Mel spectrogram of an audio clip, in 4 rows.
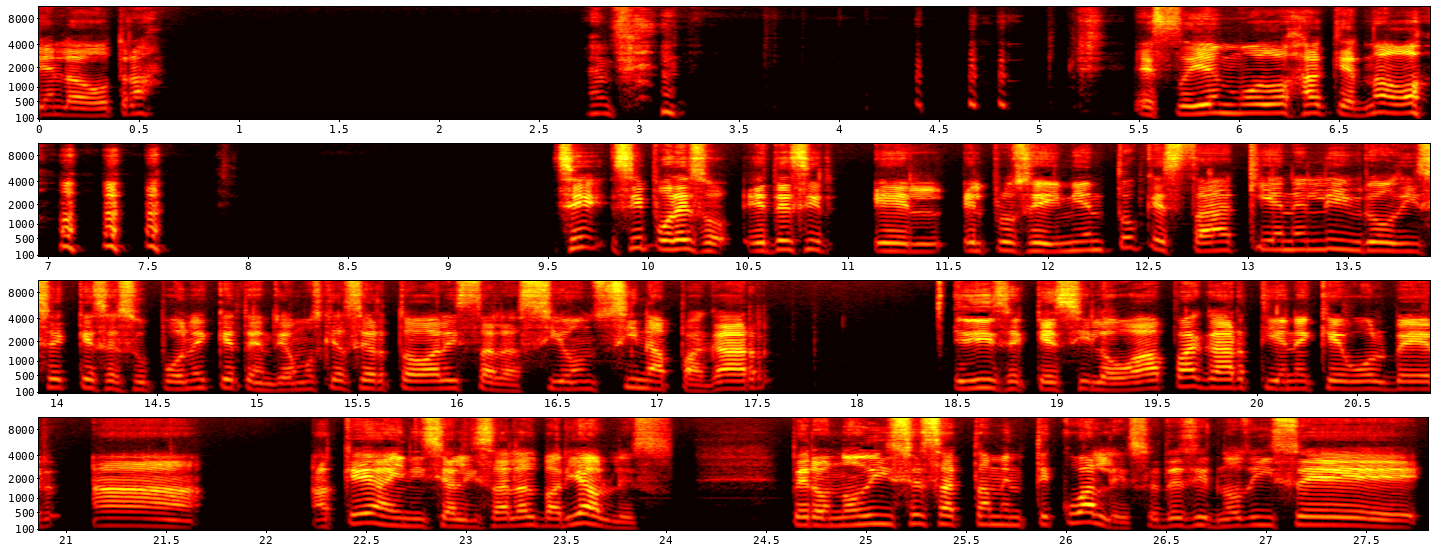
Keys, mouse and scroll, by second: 0.8-1.5 typing.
